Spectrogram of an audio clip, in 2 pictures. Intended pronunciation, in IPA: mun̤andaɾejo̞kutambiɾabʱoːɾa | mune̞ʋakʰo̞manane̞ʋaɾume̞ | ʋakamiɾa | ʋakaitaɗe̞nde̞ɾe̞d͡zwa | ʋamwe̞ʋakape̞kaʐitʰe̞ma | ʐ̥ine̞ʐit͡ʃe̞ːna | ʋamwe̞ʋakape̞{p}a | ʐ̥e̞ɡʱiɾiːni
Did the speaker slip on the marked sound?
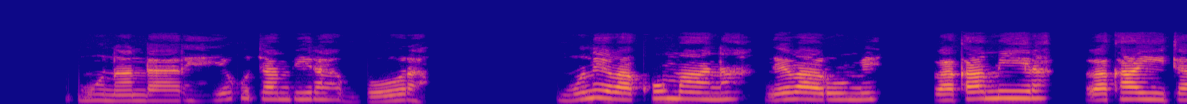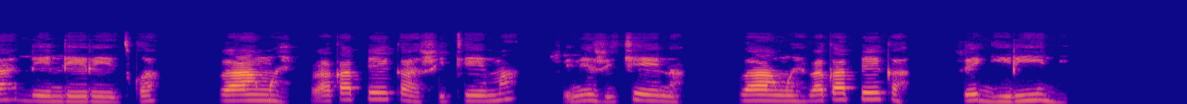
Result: yes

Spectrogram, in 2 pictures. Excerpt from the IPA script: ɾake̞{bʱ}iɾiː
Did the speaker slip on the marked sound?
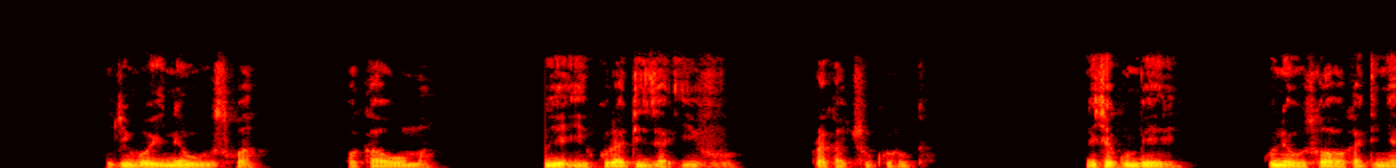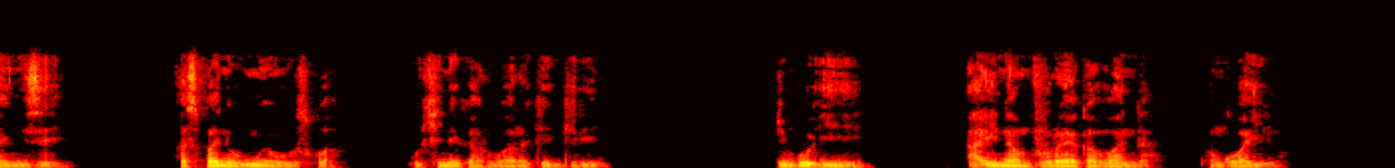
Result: yes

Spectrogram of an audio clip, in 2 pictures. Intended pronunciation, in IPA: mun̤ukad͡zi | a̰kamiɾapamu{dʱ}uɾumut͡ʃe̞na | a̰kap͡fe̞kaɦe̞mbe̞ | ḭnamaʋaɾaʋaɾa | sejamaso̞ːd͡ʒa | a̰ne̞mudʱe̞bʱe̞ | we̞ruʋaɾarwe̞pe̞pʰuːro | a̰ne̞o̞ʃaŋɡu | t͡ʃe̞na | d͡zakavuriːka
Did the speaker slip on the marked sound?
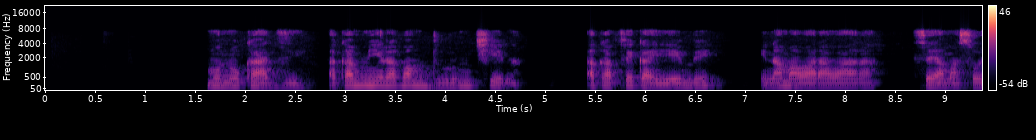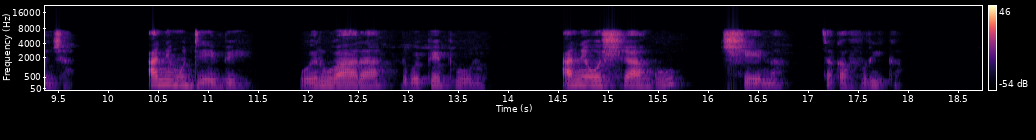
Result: no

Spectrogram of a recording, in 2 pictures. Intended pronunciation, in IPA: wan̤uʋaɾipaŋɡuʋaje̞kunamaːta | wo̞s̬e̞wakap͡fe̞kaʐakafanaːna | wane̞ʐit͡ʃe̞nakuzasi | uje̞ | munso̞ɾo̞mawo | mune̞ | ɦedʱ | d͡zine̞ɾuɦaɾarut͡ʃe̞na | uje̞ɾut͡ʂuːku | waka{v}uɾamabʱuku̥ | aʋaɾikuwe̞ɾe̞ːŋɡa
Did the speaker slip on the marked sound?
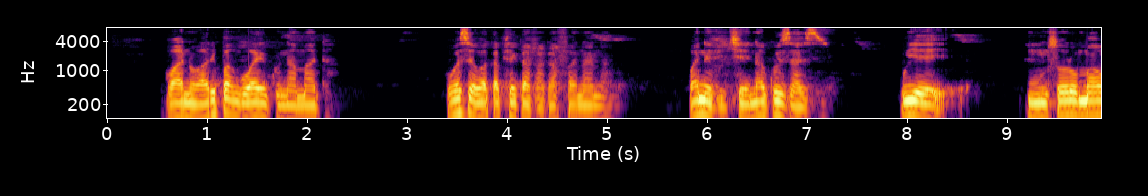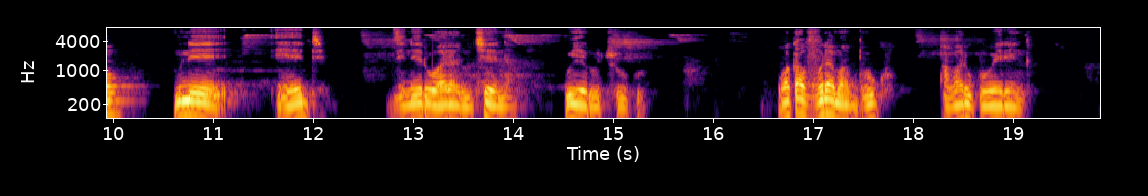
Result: no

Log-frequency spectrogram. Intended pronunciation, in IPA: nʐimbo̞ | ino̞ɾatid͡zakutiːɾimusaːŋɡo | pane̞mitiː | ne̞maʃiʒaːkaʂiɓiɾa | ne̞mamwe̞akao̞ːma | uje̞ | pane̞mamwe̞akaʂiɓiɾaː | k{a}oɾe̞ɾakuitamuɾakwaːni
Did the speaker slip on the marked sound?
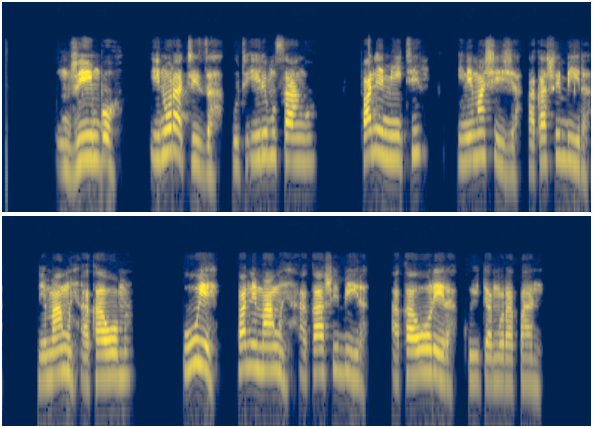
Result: no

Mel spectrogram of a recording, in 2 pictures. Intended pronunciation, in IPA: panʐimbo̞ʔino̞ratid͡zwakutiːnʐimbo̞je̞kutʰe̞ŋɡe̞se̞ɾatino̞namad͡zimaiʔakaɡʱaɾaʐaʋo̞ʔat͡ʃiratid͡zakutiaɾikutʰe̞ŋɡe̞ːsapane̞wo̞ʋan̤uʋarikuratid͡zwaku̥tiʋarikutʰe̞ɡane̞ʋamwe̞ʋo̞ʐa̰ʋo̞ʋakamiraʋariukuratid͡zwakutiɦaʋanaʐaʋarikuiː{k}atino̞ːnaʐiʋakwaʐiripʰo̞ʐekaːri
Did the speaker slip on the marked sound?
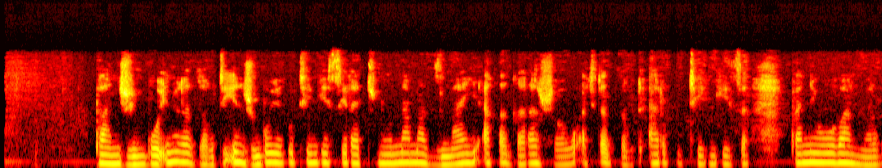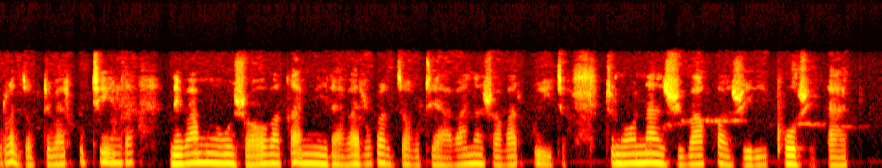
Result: yes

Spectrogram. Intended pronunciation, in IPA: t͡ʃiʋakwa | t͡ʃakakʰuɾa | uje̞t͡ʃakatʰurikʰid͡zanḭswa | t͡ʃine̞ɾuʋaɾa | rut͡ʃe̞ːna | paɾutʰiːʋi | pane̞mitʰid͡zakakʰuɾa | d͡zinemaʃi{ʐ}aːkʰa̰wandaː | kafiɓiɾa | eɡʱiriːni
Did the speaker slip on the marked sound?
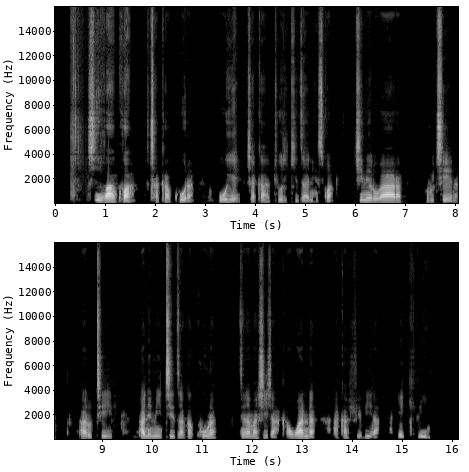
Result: yes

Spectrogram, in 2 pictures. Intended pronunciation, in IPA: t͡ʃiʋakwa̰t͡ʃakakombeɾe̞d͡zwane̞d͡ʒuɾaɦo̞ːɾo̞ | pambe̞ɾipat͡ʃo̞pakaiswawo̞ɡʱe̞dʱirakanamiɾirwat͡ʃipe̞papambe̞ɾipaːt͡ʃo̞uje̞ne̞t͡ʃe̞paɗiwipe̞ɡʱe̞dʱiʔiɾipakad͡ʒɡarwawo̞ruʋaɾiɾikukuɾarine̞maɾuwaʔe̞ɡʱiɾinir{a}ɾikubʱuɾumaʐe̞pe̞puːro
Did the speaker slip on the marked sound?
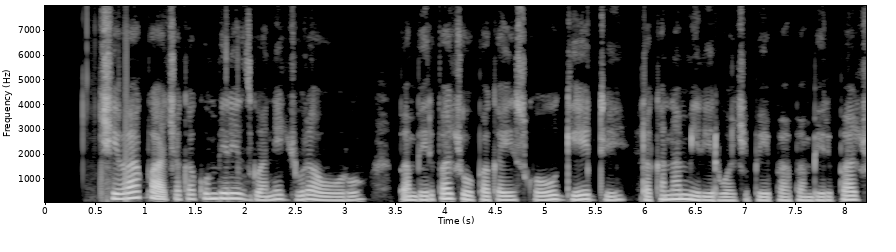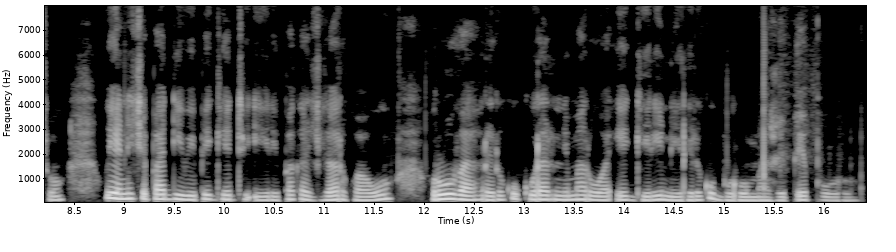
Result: yes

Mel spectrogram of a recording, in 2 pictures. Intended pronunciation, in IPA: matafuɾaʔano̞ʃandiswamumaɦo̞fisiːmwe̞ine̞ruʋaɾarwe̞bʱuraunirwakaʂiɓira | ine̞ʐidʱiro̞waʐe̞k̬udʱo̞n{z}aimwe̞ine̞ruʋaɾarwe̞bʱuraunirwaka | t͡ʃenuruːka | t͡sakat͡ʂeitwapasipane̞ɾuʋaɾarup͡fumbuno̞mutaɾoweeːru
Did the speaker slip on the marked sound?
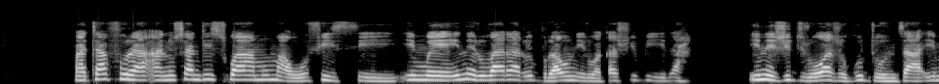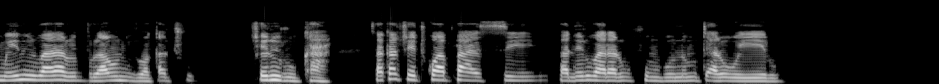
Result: no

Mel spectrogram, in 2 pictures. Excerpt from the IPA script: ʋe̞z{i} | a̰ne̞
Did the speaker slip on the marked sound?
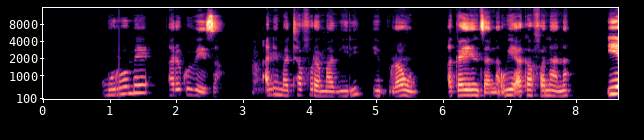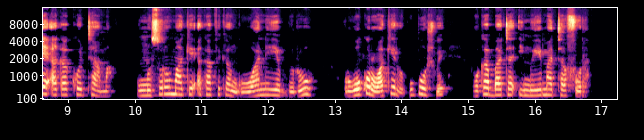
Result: yes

